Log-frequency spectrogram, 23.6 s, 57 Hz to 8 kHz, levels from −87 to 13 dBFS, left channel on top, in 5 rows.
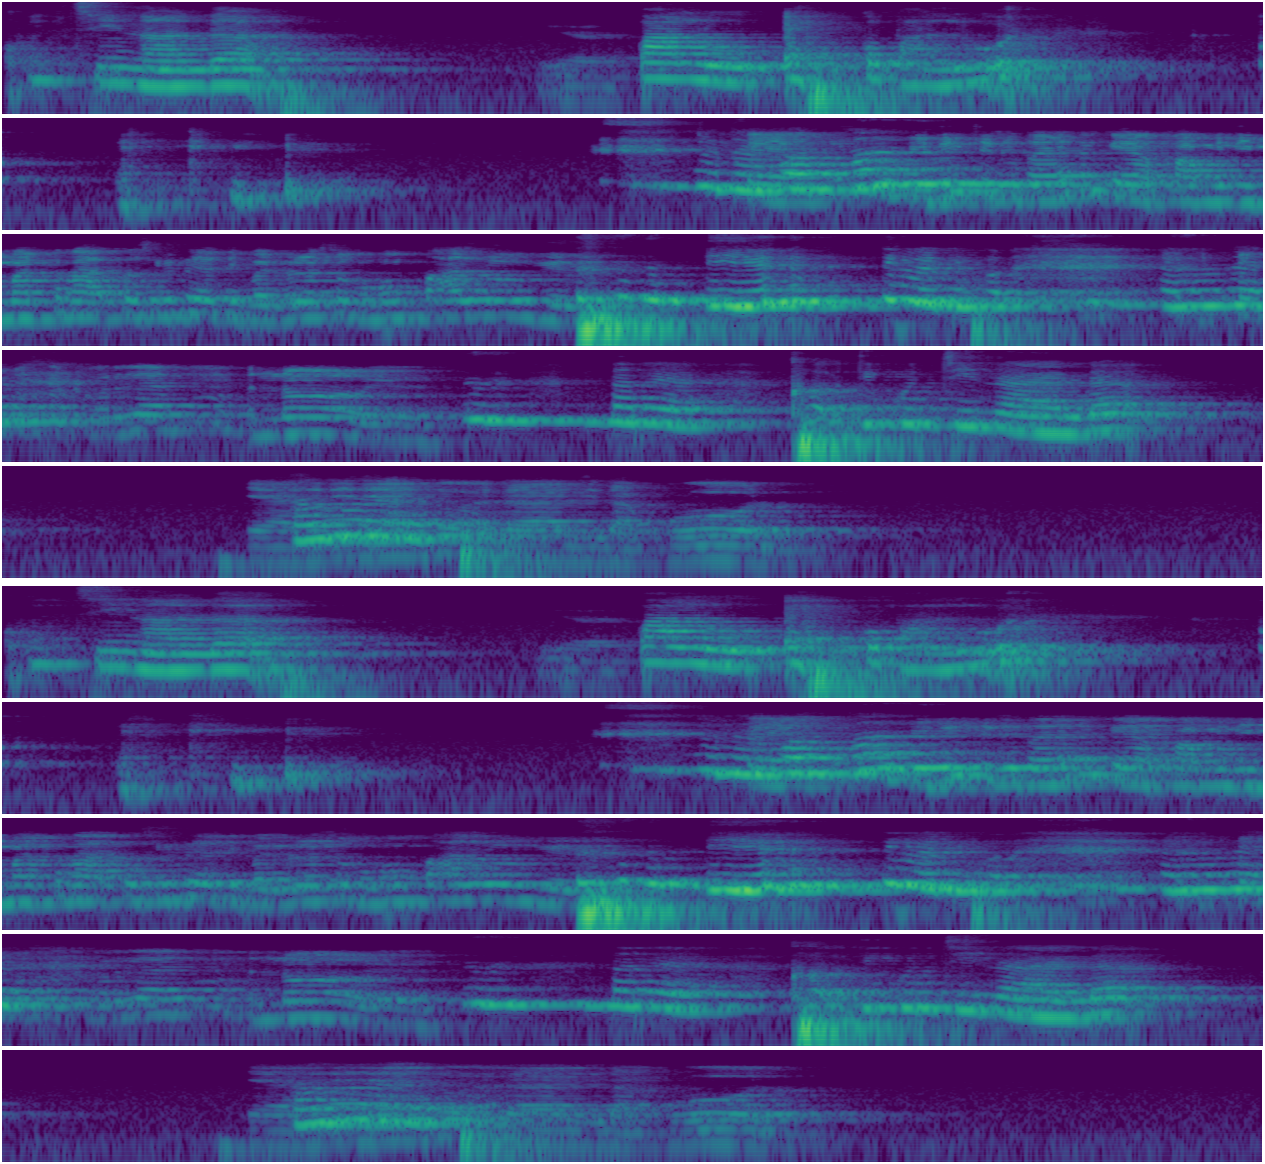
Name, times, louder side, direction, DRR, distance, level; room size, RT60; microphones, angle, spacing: voice 1, 0.0-1.1 2.4-4.0 7.0-8.3 11.6-14.4 15.9-16.1 16.4-18.4 20.0-20.5, left 1 dB, 60° left, 0 dB, 1.5 m, -30 dB
voice 2, 2.0-2.3 5.2-6.1 7.3-11.7 13.8-15.8 19.8-21.9, left 2 dB, 90° left, 5 dB, 1.2 m, -41 dB
12.0 x 5.5 x 4.9 m, 1.1 s
head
